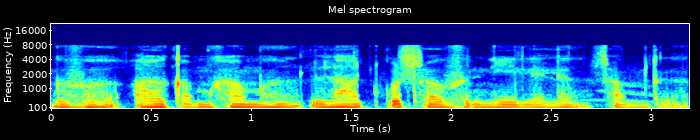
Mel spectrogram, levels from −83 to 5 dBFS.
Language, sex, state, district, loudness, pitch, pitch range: Wancho, male, Arunachal Pradesh, Longding, -18 LUFS, 125 Hz, 120-125 Hz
